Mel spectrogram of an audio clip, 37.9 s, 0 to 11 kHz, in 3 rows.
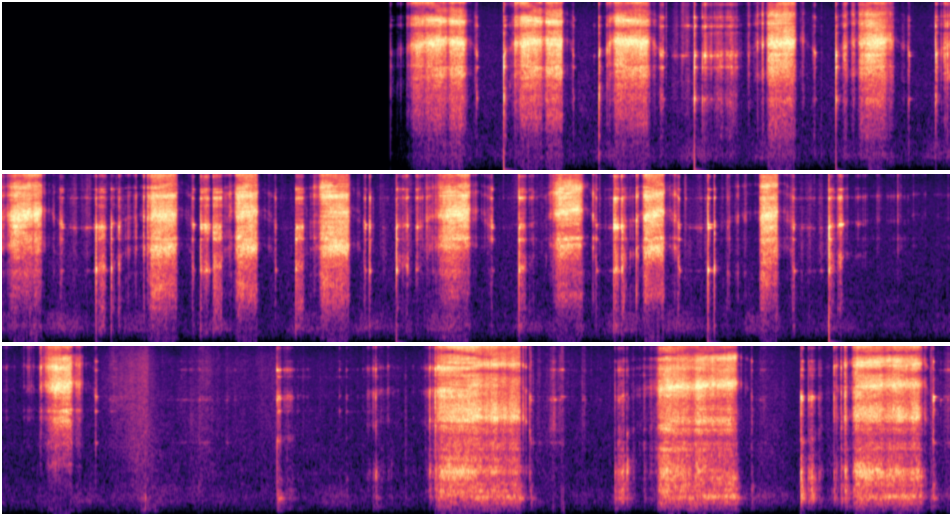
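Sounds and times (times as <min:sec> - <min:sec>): scraping on sharpening stone: 0:05.2 - 0:24.8, 0:25.6 - 0:26.7, 0:28.9 - 0:32.9, 0:33.5 - 0:35.3, 0:36.0 - 0:37.9.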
